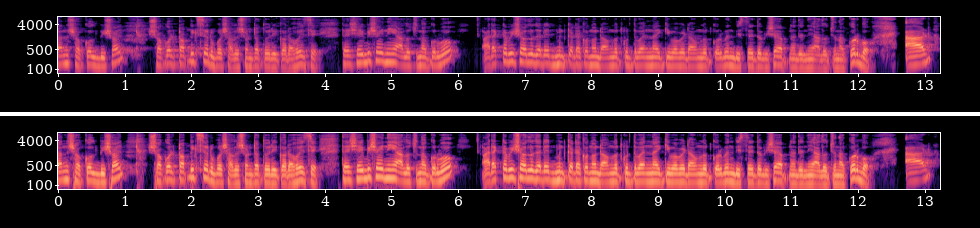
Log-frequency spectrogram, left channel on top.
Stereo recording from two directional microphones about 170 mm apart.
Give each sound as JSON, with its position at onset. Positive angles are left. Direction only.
{"t": 0.0, "sound": "a man's voice", "side_deg": -25}
{"t": 12.7, "sound": "speech", "side_deg": 50}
